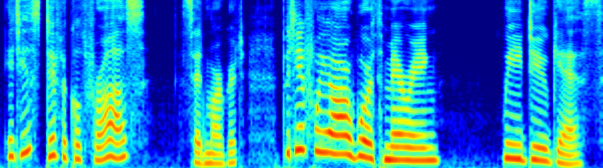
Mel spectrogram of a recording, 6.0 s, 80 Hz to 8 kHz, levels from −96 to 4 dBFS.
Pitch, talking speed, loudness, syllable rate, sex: 250 Hz, 160 wpm, -18 LUFS, 4.9 syllables/s, female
